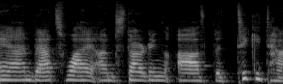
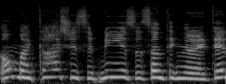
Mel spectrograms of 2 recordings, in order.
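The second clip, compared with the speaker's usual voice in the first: high, anxious rushed pleading; a voice pitched way up, panicky and fast; worried friend; 8 semitones higher, faster than usual. Retold or imitated. Upset friend fears she caused it.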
